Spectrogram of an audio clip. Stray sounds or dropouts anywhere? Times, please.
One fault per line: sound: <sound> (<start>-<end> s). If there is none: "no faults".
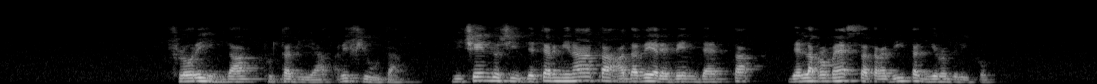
no faults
